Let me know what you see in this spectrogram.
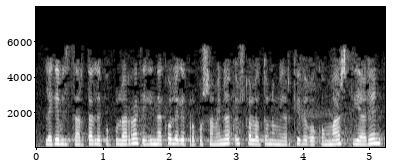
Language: Basque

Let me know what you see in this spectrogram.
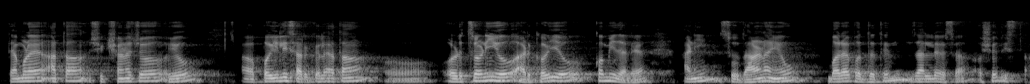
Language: Konkani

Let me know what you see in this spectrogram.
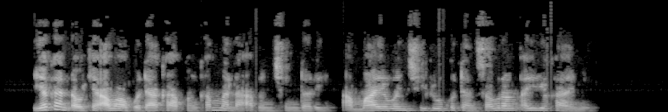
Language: Hausa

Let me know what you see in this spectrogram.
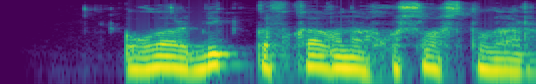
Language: Bashkir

